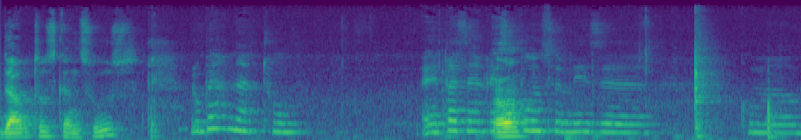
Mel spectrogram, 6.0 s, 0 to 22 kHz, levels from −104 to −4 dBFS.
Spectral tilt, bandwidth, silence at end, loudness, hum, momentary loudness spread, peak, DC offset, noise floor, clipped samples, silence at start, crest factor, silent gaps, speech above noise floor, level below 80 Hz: -6.5 dB/octave; 18 kHz; 0 s; -35 LUFS; none; 21 LU; -12 dBFS; under 0.1%; -62 dBFS; under 0.1%; 0 s; 24 dB; none; 29 dB; -64 dBFS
